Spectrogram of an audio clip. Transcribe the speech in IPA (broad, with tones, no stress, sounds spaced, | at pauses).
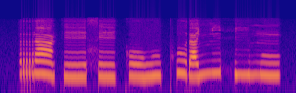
r ã˦˨ k eː˨ s eː˨ k o˨ w u˨ pʰ ʊ˦˨ ɾ a˦ ɲ ĩ˦ h iː˦ m ũ˦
